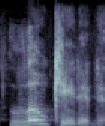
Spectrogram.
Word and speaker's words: located: Uh let's go to um okay this word here uh the word is pronounced located. The stress is at the very very beginning.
